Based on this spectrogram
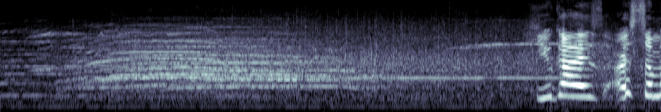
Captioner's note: audience applauds and cheers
